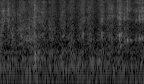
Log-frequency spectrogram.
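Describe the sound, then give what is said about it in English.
Steady scrubbing of a toothbrush with tooth powder against teeth, a continuous wet bristly rasp with quick back-and-forth strokes and no talking. “I could brush my teeth if you guys want and I can show you.”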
